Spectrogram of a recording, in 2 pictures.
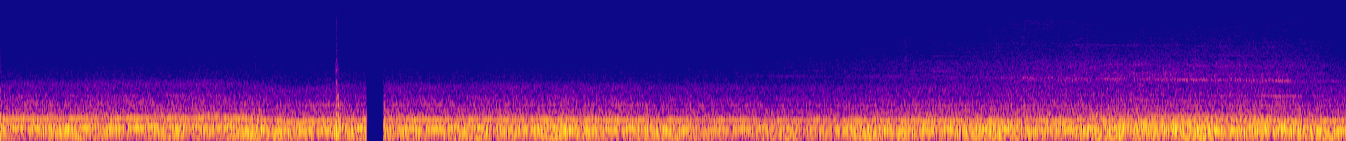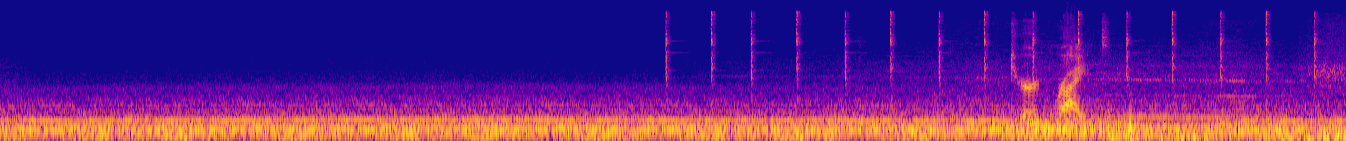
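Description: A bus engine hums steadily as the bus drives along a road.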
